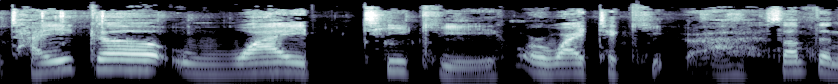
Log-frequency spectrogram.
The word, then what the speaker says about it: Taika Waititi: I don't know how to pronounce it. It's like Taika Waititi or Waititi, something like Waititi, something, I don't know.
